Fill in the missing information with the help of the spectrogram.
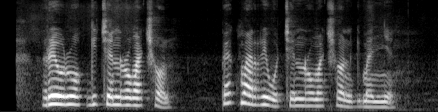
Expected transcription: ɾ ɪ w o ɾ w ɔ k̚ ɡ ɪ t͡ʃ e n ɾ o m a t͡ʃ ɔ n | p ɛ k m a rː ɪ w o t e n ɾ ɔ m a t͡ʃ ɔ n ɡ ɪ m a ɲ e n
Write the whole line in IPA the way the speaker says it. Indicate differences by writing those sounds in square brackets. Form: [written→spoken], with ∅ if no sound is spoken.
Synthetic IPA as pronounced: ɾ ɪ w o ɾ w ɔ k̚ ɡ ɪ t͡ʃ e n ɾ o m a t͡ʃ ɔ n | p ɛ k m a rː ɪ w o [t→t͡ʃ] e n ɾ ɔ m a t͡ʃ ɔ n ɡ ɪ m a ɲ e n

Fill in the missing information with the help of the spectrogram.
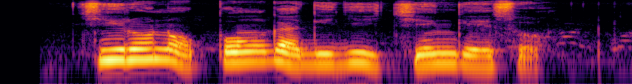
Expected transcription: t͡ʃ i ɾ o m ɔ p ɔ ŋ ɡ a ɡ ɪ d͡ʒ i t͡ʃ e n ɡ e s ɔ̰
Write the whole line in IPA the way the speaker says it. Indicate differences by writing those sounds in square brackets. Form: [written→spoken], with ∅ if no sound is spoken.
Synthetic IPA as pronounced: t͡ʃ i ɾ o [m→n] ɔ p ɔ ŋ ɡ a ɡ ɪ d͡ʒ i t͡ʃ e [n→ŋ] ɡ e s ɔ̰

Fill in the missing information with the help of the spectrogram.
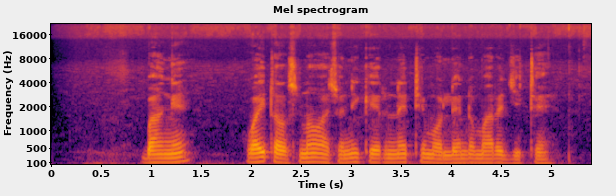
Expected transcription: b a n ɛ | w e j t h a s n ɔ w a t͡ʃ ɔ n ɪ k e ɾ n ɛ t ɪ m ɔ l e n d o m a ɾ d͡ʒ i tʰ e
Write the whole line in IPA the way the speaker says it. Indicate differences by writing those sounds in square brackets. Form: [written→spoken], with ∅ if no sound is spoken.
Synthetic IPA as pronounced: b a [n→ŋ] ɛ | w [e→a] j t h a s n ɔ w a t͡ʃ ɔ n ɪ k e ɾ n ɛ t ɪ m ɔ l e n d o m a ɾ d͡ʒ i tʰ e

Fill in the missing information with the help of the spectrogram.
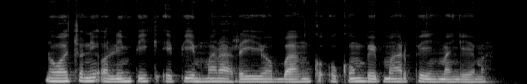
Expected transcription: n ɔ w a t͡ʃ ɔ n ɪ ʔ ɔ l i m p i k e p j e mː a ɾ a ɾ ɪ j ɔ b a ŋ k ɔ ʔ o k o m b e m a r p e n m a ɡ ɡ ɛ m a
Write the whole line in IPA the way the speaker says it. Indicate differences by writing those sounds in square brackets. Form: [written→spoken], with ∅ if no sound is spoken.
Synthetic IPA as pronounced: n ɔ w a t͡ʃ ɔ n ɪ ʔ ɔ l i m p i k e p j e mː a ɾ a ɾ ɪ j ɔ b a ŋ k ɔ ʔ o k o m b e m a r p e [n→ɲ] m a [ɡ→ŋ] ɡ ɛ m a

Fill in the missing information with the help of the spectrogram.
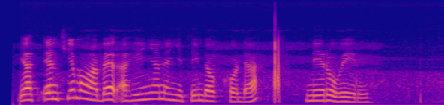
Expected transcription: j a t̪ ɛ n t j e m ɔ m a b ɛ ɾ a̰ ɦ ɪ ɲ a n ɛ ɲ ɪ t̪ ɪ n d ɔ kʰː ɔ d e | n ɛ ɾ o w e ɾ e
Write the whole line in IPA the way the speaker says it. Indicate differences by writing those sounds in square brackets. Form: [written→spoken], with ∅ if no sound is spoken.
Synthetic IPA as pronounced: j a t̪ ɛ n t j e m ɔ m a b ɛ ɾ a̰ ɦ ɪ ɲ a n ɛ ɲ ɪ t̪ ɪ n d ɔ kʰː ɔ d [e→a] | n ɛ ɾ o w e ɾ e

